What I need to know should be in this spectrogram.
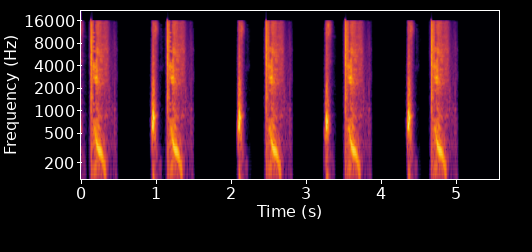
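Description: Punchy game impacts thump in quick succession.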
